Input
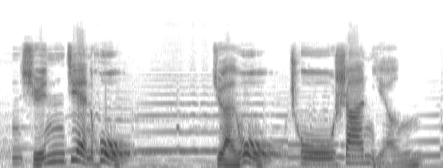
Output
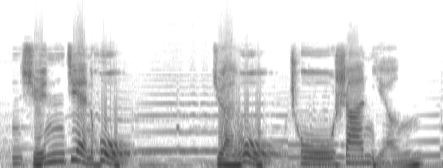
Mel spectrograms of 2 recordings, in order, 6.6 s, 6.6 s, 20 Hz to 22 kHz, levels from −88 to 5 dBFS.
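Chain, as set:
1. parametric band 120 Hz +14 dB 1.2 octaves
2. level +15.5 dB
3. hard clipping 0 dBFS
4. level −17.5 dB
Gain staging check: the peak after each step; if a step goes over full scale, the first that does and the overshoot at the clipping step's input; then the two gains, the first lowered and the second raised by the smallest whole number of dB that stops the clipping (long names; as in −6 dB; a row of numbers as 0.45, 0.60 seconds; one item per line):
−8.0, +7.5, 0.0, −17.5 dBFS
step 2, 7.5 dB
step 2 +7.5 dB, step 4 −9.5 dB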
